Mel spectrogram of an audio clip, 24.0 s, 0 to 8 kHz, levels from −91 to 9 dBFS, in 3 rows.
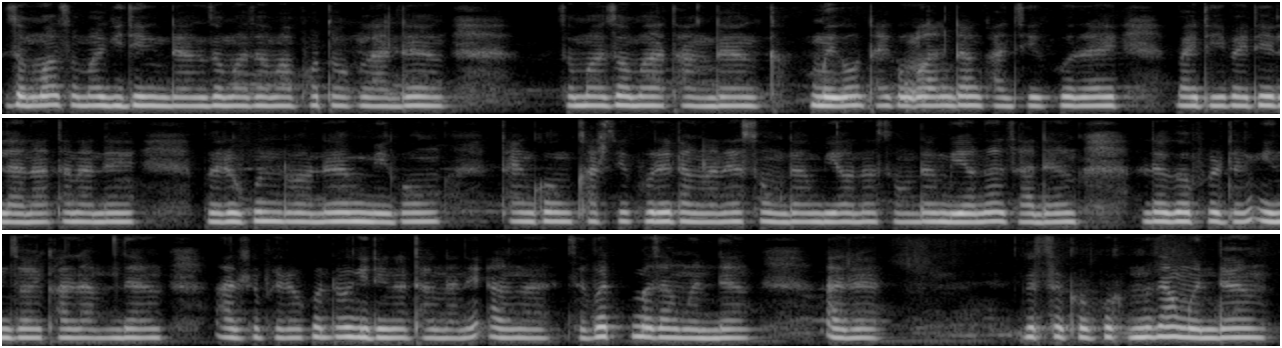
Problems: constant background noise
